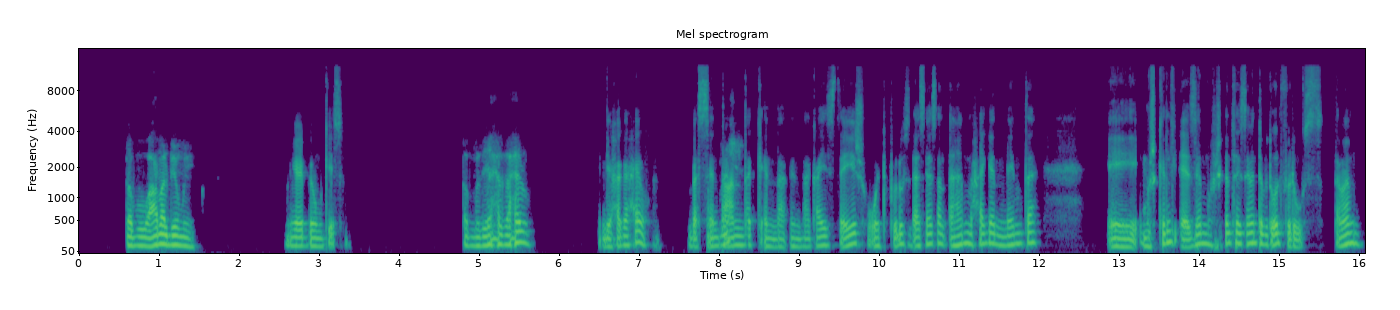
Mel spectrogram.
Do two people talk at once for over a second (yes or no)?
no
